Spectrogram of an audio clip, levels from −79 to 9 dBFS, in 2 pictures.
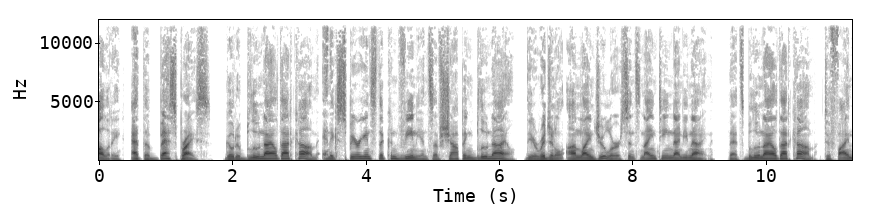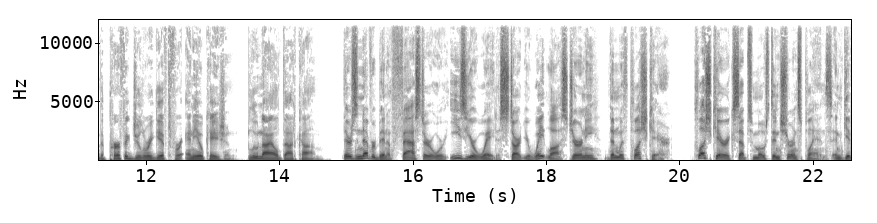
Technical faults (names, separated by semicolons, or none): none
